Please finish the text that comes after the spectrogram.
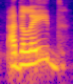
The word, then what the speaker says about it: Adelaide: I pronounce it correctly? Adelaide? Yes, yes, Okay.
